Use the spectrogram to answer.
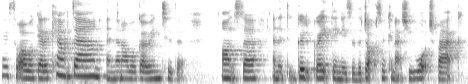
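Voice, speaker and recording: Mellow-voiced woman demoing software. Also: mid-range voice, steady tone, fairly quick. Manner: explanatory, frequent ums and uhs. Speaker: product presenter. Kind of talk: software walkthrough demo.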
